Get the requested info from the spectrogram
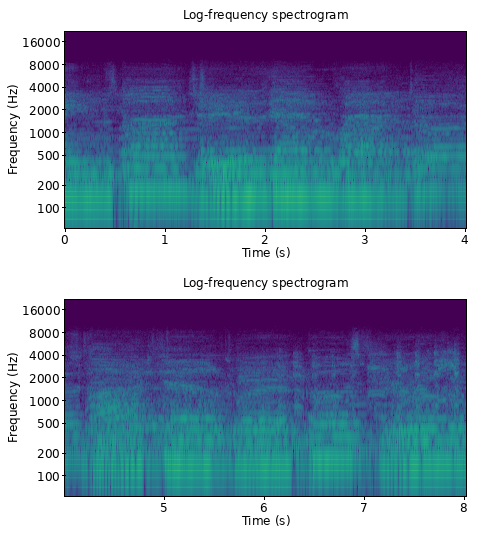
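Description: A song: a voice singing a slow melody in phrases, over a steady, held low drone.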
